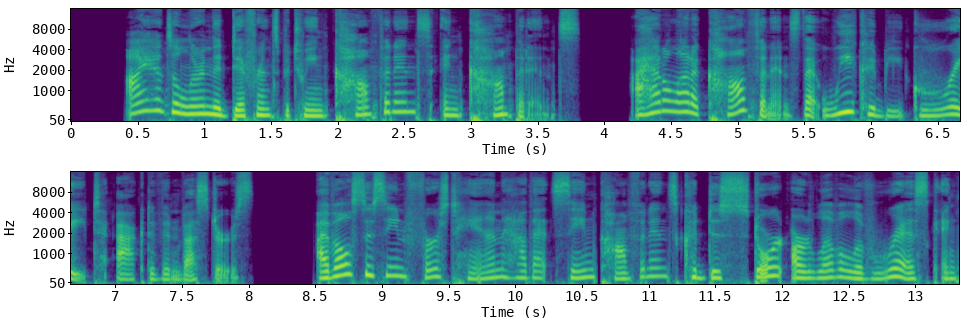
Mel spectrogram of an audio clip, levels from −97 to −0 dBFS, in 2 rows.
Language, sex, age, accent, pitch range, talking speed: English, female, 20-39, American, 195-260 Hz, 170 wpm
